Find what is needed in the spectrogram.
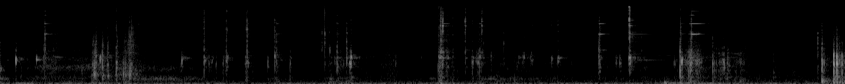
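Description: Scattered light metallic clicks and clinks from needle-nose pliers gripping and pulling the locking rod out of a brass padlock and the steel shackle coming free. A few sharper clinks come after the middle, one with a brief metallic ring.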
